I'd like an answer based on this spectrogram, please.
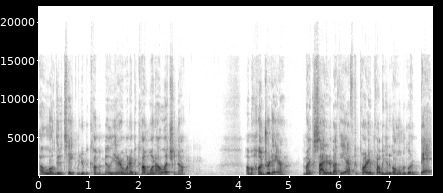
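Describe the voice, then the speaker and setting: Here a man talks at a very fast pace in a New York accent. His pitch varies in an ordinary way. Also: medium pitch for a man. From New York City, Brooklyn. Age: 60s. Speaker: watch enthusiast livestreamer. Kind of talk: live stream chat reading viewer comments. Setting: live stream. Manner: casual, conversational.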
